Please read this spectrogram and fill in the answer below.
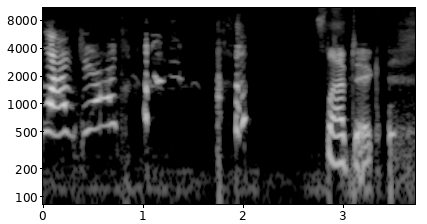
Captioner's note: laughing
